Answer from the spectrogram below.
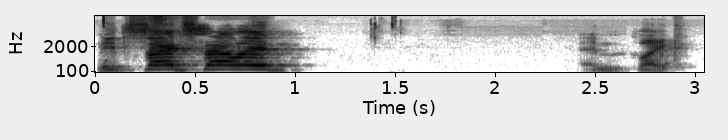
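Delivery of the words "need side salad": high, loud North Country holler; little high-pitched cook calling out; tiny yelling kitchen voice. Acted. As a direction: yell the order as a tiny voice from the kitchen. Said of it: "this tiny little voice from the kitchen, North Country voice, yelling".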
